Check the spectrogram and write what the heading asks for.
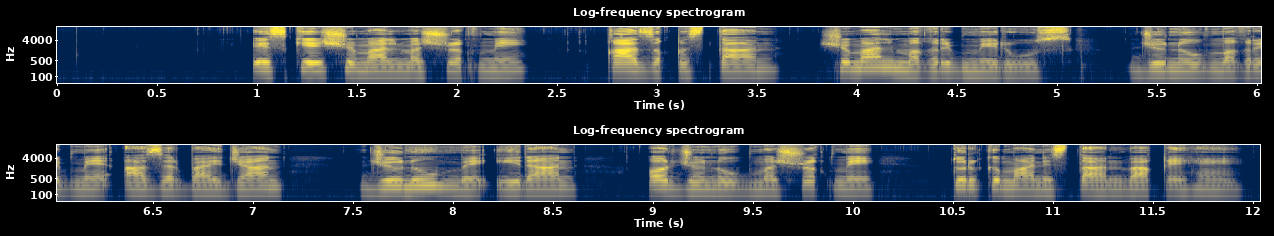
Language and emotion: Urdu, neutral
